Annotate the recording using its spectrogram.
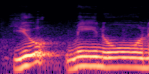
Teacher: الميم من الشفتين والهمزة من أقصى الحلق، إظهار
